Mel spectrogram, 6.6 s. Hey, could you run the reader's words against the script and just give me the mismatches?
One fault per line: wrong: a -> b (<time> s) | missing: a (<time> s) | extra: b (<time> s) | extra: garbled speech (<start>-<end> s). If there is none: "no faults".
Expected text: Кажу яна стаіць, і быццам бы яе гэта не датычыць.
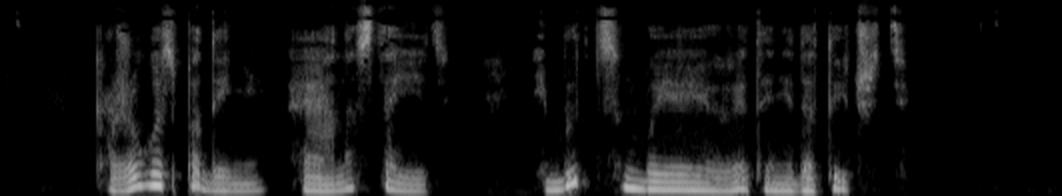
extra: гаспадыні а (0.9 s)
